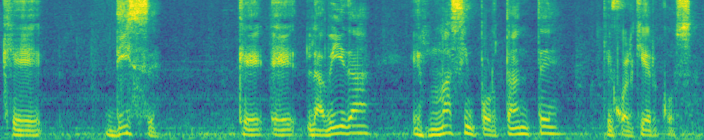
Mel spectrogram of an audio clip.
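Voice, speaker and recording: Here a man talks at a very slow pace. His pitch is medium, with ordinary pitch variation. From Argentina. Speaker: politician. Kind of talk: TV interview.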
